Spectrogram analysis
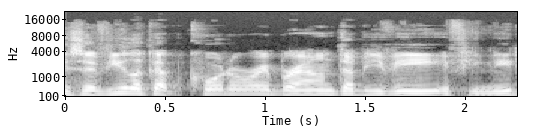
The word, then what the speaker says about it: Corduroy: So it's super simple with 3 syllables. It's cord, the letter U, and Roy.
